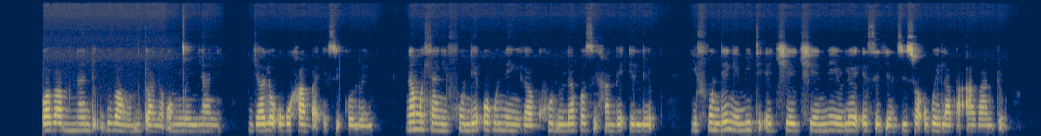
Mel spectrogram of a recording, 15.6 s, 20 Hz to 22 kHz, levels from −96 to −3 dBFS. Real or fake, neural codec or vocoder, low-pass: fake; vocoder, 48 kHz, 128 mel bands, Vocos; 19.8 kHz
